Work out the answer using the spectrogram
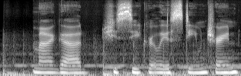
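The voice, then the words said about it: Deadpan flat delivery. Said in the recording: “That was so deadpan, I love it.”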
